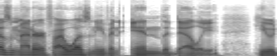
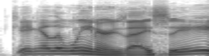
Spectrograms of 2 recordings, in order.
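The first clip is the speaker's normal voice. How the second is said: teasing catchphrase; 8 semitones higher, slower than usual. Retold or imitated. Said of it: "he says it back to me".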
